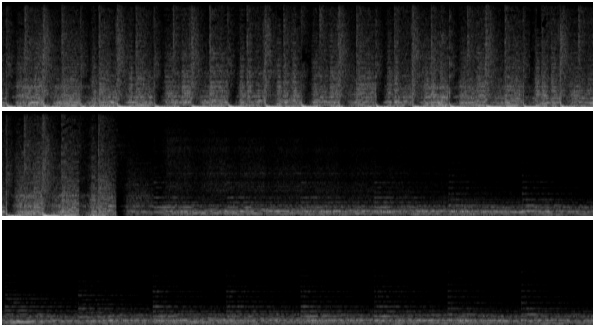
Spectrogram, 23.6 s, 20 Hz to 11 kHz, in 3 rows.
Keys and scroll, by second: 0.3 ], 0.4 ].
